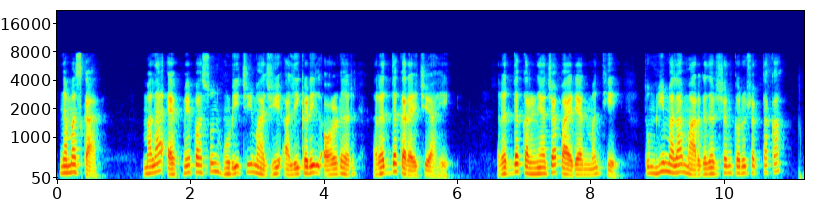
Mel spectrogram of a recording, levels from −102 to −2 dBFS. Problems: none marked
